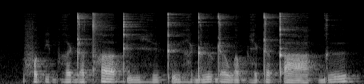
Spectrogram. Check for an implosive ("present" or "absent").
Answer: absent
